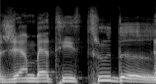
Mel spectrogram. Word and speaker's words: Jean-Baptiste Trudeau: Say it like the French say it. – Jean-Baptiste Trudeau. – You have to roll the R with the... Jean-Baptiste. – He's French Canadian, so. – And so Jean-Baptiste Trudeau.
